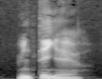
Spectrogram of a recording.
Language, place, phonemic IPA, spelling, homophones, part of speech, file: French, Paris, /te.jɛʁ/, théière, théières, noun, Fr-théière.ogg
- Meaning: teapot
